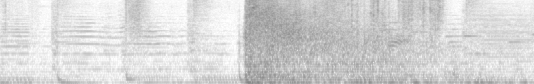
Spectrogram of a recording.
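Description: Gunfire in the video game Overwatch: a few separate sharp shots, then a loud, dense burst of rapid fire that carries on to the end, with a voice talking over the start.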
